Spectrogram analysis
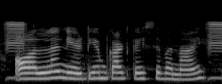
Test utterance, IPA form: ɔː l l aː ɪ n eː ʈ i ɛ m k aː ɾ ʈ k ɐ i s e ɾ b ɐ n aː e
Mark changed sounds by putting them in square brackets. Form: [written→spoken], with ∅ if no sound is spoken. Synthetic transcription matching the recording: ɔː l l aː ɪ n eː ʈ i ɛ m k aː ɾ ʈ k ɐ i s e [ɾ→∅] b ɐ n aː e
